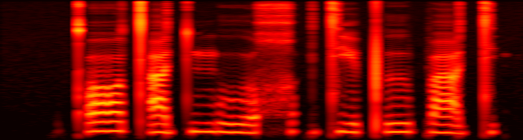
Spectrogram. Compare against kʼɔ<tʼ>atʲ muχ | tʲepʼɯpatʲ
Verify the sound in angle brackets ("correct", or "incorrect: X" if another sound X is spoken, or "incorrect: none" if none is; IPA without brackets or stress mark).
correct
